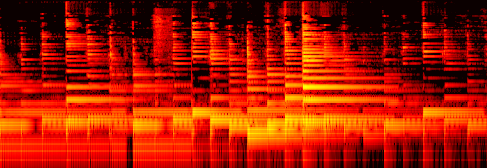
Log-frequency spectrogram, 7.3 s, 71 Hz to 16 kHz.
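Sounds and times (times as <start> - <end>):
guitar final note: 0.0 - 5.9.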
